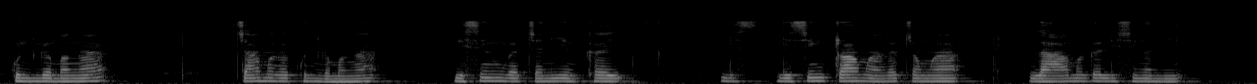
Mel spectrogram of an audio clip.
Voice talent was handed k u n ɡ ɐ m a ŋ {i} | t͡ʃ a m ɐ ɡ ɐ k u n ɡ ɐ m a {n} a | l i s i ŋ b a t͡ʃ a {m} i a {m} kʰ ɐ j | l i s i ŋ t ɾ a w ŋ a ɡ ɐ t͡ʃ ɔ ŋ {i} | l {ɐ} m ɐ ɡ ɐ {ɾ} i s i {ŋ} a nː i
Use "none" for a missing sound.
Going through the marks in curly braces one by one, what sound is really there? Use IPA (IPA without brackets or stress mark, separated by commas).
a, ŋ, n, ŋ, a, a, l, ŋ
